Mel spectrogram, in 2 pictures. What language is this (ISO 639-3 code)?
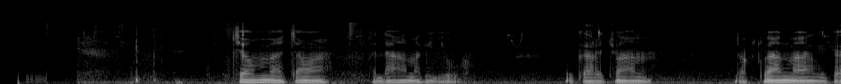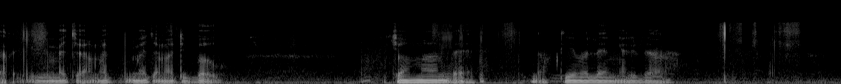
ach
